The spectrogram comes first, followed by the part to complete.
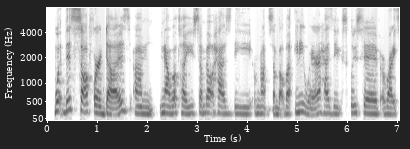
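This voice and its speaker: A somewhat breathy woman at a fairly quick pace with ordinary pitch variation. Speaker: real estate trainer. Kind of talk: online presentation tutorial. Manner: casual, filler-heavy.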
